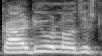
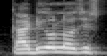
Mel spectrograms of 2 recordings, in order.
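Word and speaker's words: cardiologist: ठीक है, आप कार्डियोलॉजिस्ट को समझिए। कार्डियोलॉजिस्ट, तो कार्डिया आप कहिएगा कि सी से शुरू होता है, यहाँ पे आप के कर दिए हैं, तो ऐसा नहीं होता है।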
